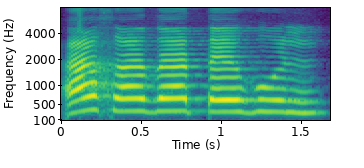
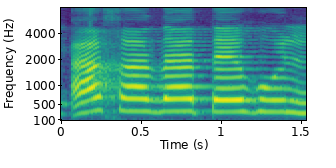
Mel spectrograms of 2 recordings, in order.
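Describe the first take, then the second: The two takes are said the same way.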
